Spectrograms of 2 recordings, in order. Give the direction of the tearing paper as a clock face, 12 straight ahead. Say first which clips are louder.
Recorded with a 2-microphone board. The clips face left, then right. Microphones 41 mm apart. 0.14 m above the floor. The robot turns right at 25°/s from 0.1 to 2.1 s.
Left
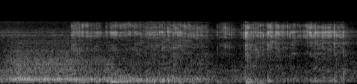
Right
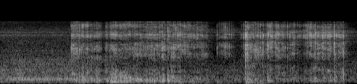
Right 5 dB; 3 o'clock.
